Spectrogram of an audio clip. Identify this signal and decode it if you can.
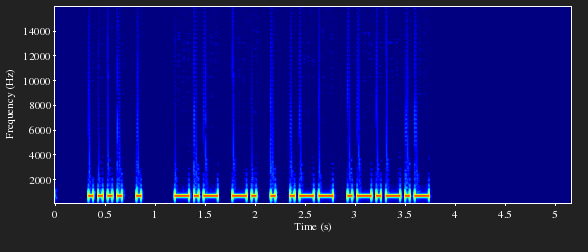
Morse code, heard as a keyed tone, about 25 wpm, 700 Hz. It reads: HE KNEW.
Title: Sentences from Top 400 Words and Abbreviations 25wpm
